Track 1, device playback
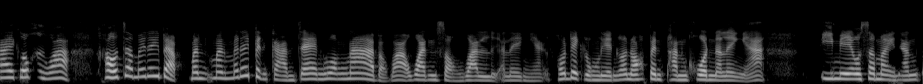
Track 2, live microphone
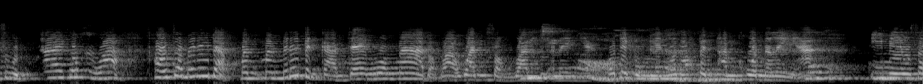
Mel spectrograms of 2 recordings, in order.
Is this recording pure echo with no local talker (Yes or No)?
No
